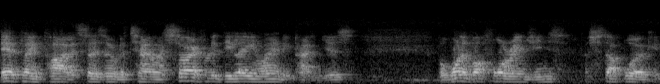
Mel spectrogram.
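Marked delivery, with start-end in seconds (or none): none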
